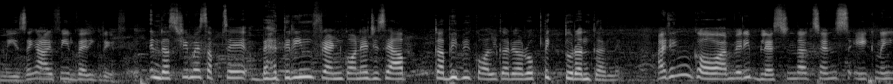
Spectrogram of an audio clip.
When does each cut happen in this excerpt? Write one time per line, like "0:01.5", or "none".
0:01.3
